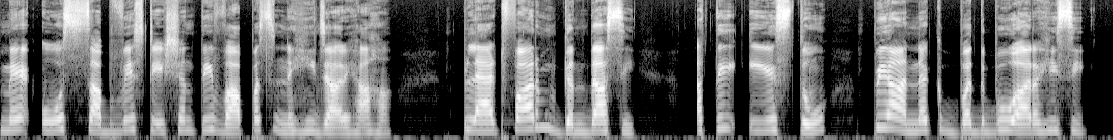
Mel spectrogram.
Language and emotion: Punjabi, disgusted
